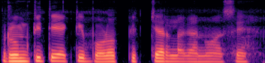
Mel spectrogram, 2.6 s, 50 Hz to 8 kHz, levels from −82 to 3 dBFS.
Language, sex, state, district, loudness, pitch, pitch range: Bengali, male, Assam, Hailakandi, -19 LUFS, 140 Hz, 130-155 Hz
